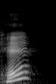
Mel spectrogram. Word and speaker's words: who: देखिए W से start हो रहा है, WHO, W क्या हो जाएगा, साइलेंट। हु मीन्स कौन, हु is responsible for this mistake, इस गलती के लिए जिम्मेदार कौन है।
